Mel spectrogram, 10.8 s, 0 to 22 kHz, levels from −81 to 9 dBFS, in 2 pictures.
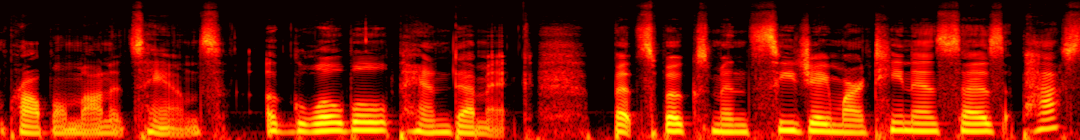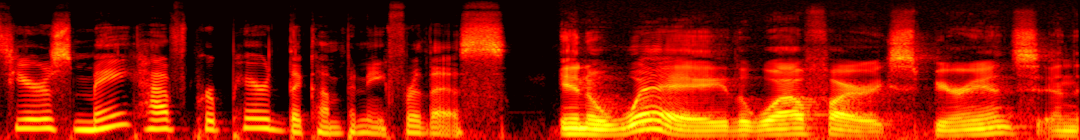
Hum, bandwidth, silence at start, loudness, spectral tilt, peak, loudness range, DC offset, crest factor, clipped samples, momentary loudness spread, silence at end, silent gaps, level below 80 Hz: none; 20 kHz; 0 s; -18 LUFS; -4.5 dB/octave; 0 dBFS; 5 LU; under 0.1%; 18 dB; under 0.1%; 10 LU; 0 s; none; -44 dBFS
